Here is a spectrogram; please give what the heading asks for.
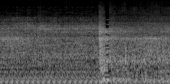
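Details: Generac pressure washer after fixing an unloader spring assembly stuck open that made the pump bypass constantly: steady, even engine drone with a smooth low pulse and brief spray hiss; it now builds pressure normally.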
